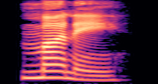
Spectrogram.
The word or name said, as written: money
